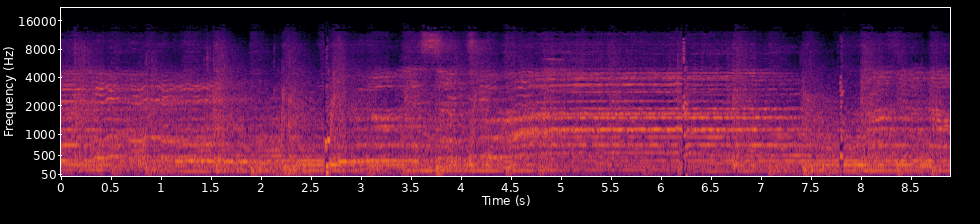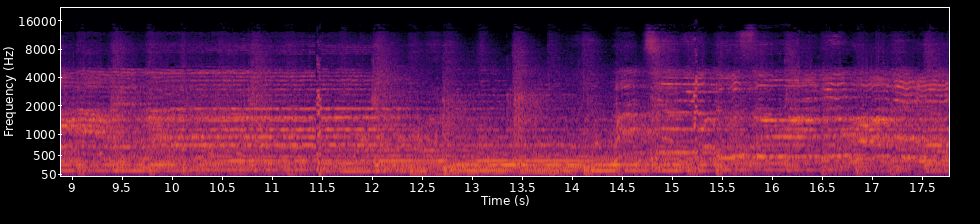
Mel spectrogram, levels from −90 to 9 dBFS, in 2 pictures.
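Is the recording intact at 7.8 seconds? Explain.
No. From 7.77 to 7.84 s the sound skips ahead and the next 70 ms come out as a brief garbled disturbance. The likely cause is a broken MP3 bit reservoir. After frames were dropped, the following frames reached back for borrowed data and decoded bytes from the wrong frame instead. The span fits two to three frames of about 26 ms each.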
